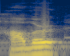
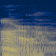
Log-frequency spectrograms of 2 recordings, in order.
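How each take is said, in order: First: The word begins with an h sound. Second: The word begins with a vowel, h silent. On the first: The speaker calls it wrong. "हावर no" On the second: The speaker calls it right. "It's आर"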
